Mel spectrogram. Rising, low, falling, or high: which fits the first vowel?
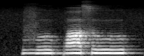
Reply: low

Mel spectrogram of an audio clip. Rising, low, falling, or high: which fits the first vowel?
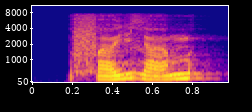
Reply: rising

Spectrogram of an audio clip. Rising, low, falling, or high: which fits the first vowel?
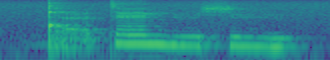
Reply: high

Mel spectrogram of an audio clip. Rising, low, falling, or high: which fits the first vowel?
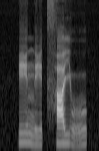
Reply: high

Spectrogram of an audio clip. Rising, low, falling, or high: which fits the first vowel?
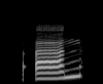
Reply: rising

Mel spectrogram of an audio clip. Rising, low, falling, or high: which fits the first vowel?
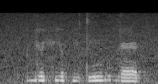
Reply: high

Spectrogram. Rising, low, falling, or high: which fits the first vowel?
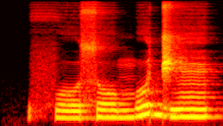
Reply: low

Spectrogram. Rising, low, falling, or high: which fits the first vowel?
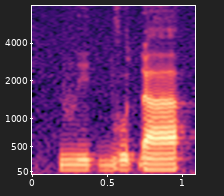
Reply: low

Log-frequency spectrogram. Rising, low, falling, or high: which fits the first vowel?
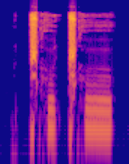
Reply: high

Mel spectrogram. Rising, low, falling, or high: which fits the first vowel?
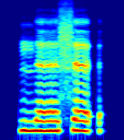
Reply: high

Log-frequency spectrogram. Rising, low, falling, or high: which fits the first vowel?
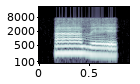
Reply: high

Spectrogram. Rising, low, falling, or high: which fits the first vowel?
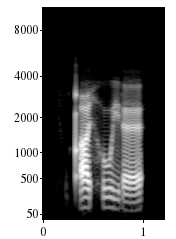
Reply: falling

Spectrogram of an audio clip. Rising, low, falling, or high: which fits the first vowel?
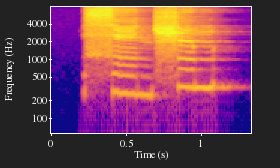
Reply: low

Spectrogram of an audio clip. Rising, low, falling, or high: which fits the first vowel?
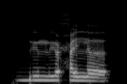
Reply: low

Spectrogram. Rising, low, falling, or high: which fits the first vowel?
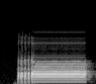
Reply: high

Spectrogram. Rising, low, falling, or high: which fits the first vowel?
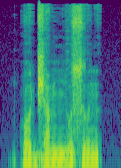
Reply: low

